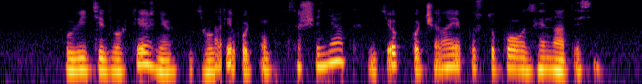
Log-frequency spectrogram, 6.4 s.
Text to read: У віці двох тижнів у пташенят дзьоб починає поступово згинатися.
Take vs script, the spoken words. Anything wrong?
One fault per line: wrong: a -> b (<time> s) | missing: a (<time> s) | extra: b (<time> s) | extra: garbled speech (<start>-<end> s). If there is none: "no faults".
extra: garbled speech (1.9-2.5 s)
